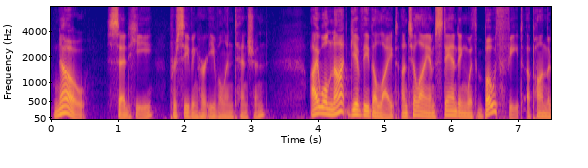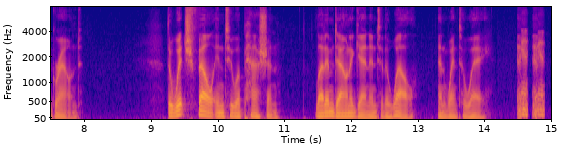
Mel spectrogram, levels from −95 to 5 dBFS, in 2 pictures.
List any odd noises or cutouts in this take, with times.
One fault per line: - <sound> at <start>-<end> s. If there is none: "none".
- laugh at 14.5-14.9 s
